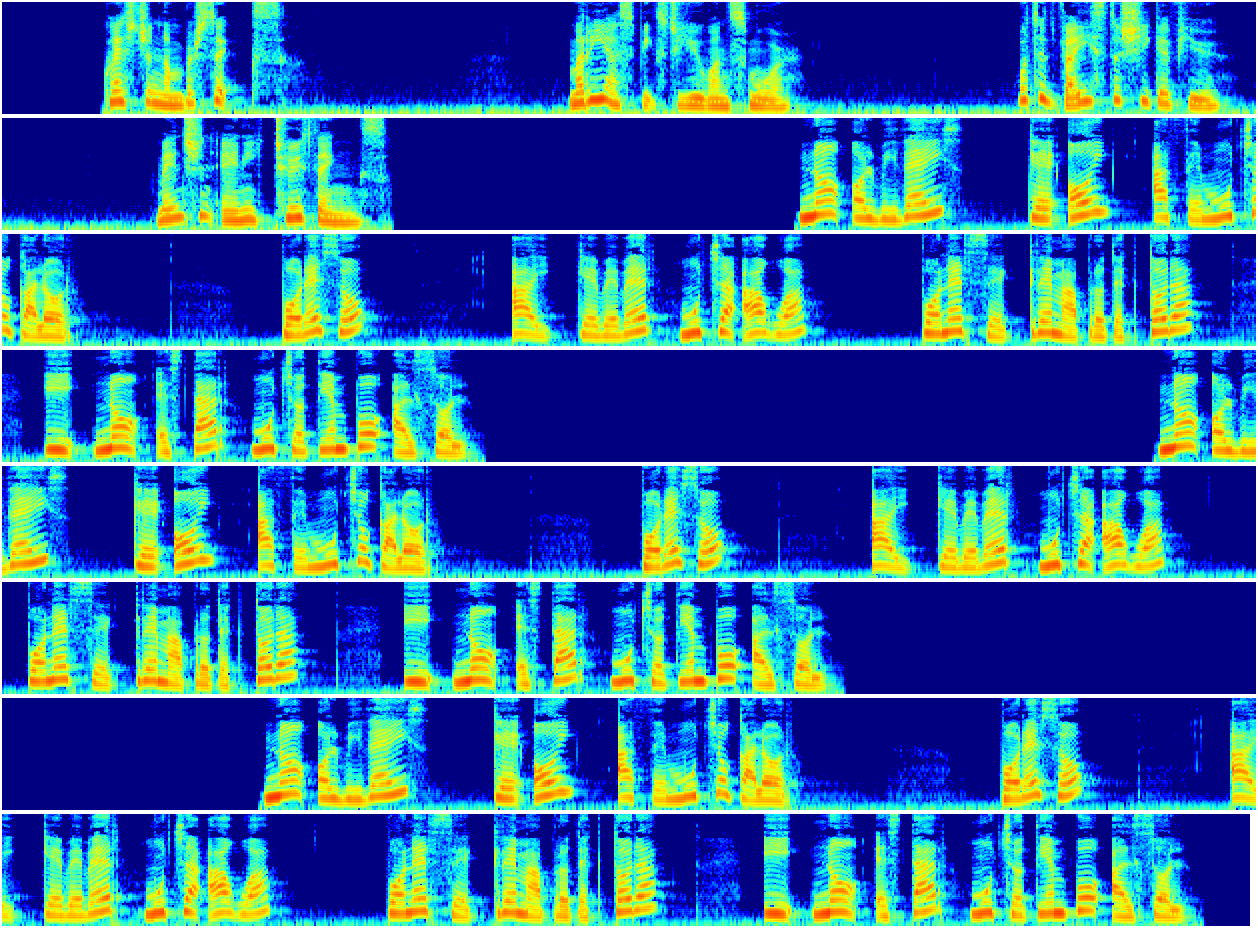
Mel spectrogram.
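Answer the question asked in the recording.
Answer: Any two: drink lots of water, put on sun cream, don't stay in the sun too long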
